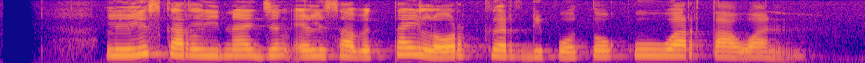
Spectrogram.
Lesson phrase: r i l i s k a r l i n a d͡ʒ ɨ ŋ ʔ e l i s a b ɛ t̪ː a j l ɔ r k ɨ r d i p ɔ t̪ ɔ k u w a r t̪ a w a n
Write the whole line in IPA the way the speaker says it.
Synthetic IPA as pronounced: l i l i s k a r l i n a d͡ʒ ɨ ŋ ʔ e l i s a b ɛ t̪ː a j l ɔ r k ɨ r d i p ɔ t̪ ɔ k u w a r t̪ a w a n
